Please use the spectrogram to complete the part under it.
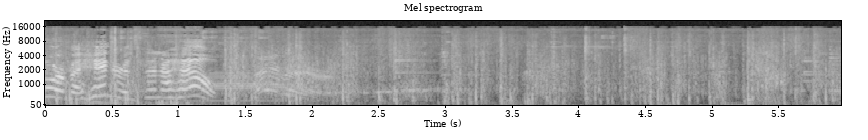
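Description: Horse hooves clip-clop in a fast, uneven rhythm in Red Dead Redemption 2 on a cattle drive, with a neigh near the start and voices talking over the hoofbeats.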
